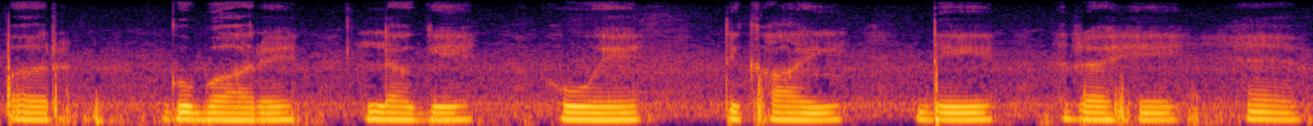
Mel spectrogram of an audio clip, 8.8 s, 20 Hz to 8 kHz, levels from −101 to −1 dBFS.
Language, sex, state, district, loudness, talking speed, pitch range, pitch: Hindi, male, Haryana, Rohtak, -18 LUFS, 55 wpm, 120-125 Hz, 120 Hz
